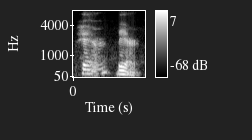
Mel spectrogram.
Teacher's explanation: a diferença acaba sendo marcada pela aspiração, né? Esse sopro de ar.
